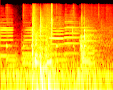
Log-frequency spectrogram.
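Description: Background music, cut by a loud wet smack about half a second in as a pitched gob of waffle batter is struck and splatters, with a lighter knock about a second later.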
